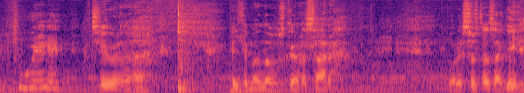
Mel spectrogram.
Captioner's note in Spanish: solloza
